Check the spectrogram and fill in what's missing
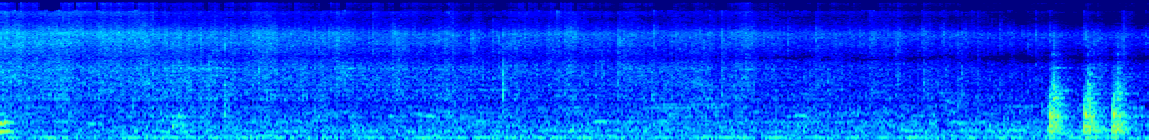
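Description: Prawns sauté in a pan with grated coconut, sugar and green chillies, giving a steady soft sizzling hiss, with a few quick clinks of a utensil near the end.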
